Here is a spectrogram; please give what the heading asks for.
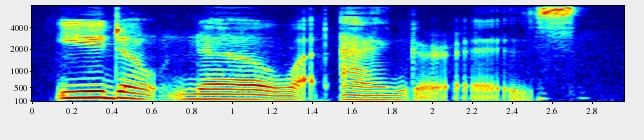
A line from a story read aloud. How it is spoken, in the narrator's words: laughed in reply to the heated words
